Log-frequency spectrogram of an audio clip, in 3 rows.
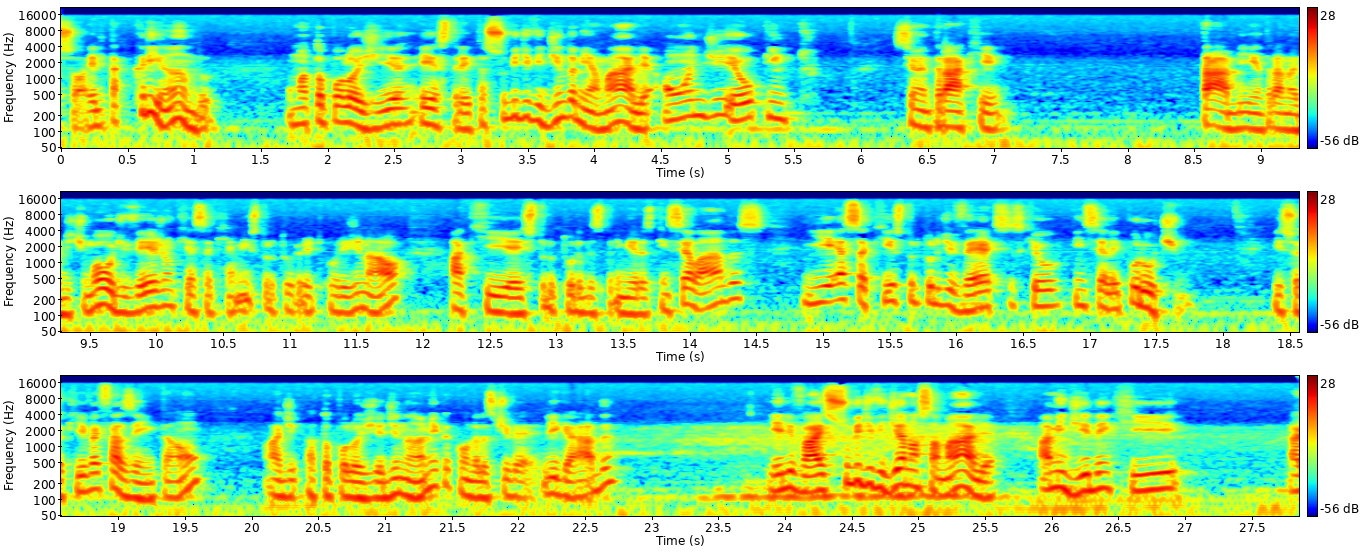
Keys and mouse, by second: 5.8 ctrl+middle click, 7.2 Tab, 8.0 ctrl+middle click, 8.9 middle click, 11.1 ctrl+middle click, 13.6 ctrl+middle click, 14.1 shift+middle click, 14.9 ctrl+middle click, 17.5 ctrl+middle click, 19.6 Tab, 21.6 click, 23.8 ctrl+middle click, 25.3 click, 26.0 click, 27.2 click.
